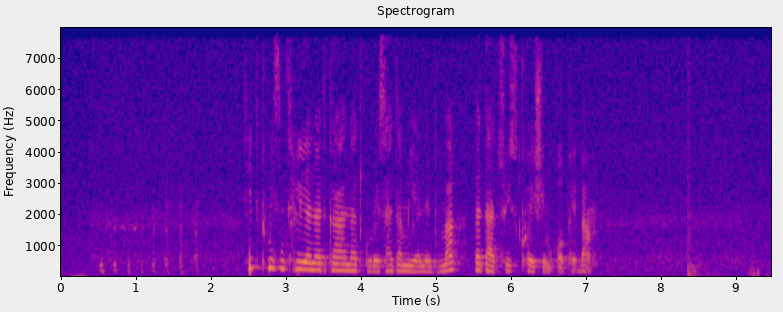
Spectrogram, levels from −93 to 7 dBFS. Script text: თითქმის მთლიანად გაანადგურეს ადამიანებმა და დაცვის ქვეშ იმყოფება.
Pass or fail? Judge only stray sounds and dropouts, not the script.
fail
